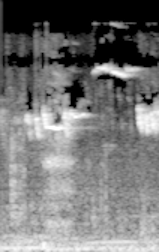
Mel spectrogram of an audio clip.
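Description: Songbirds singing: short whistled phrases, with one very high thin note about midway through.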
